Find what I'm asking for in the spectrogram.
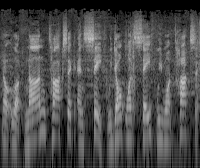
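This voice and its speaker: A man's voice: fairly high pitch, measured pace, sharp tone, slight background noise. An actor playing a bossy sitcom man who bickers in a lecturing, matter-of-fact way. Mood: bickering. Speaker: sitcom character.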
